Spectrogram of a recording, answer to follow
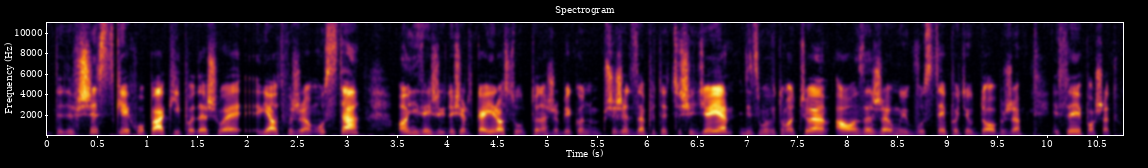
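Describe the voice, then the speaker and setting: Bright crisp woman reading a storybook. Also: medium pitch, quick pace, no room sound, clean studio sound. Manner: narrates as a young boy in first person. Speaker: reader of a children's story.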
